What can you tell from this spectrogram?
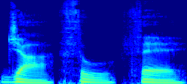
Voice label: "jathuthe", concat syllables; Affixing experiment

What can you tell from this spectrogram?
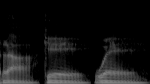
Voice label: "rakewe", concat syllables; Affixing experiment

